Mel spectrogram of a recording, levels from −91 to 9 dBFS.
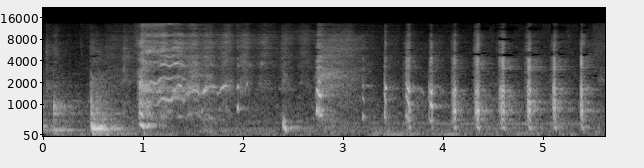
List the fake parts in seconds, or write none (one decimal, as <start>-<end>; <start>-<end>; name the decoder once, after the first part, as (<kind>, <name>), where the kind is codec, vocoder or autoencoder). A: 0.7-4.1 (autoencoder, DAC-VAE)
